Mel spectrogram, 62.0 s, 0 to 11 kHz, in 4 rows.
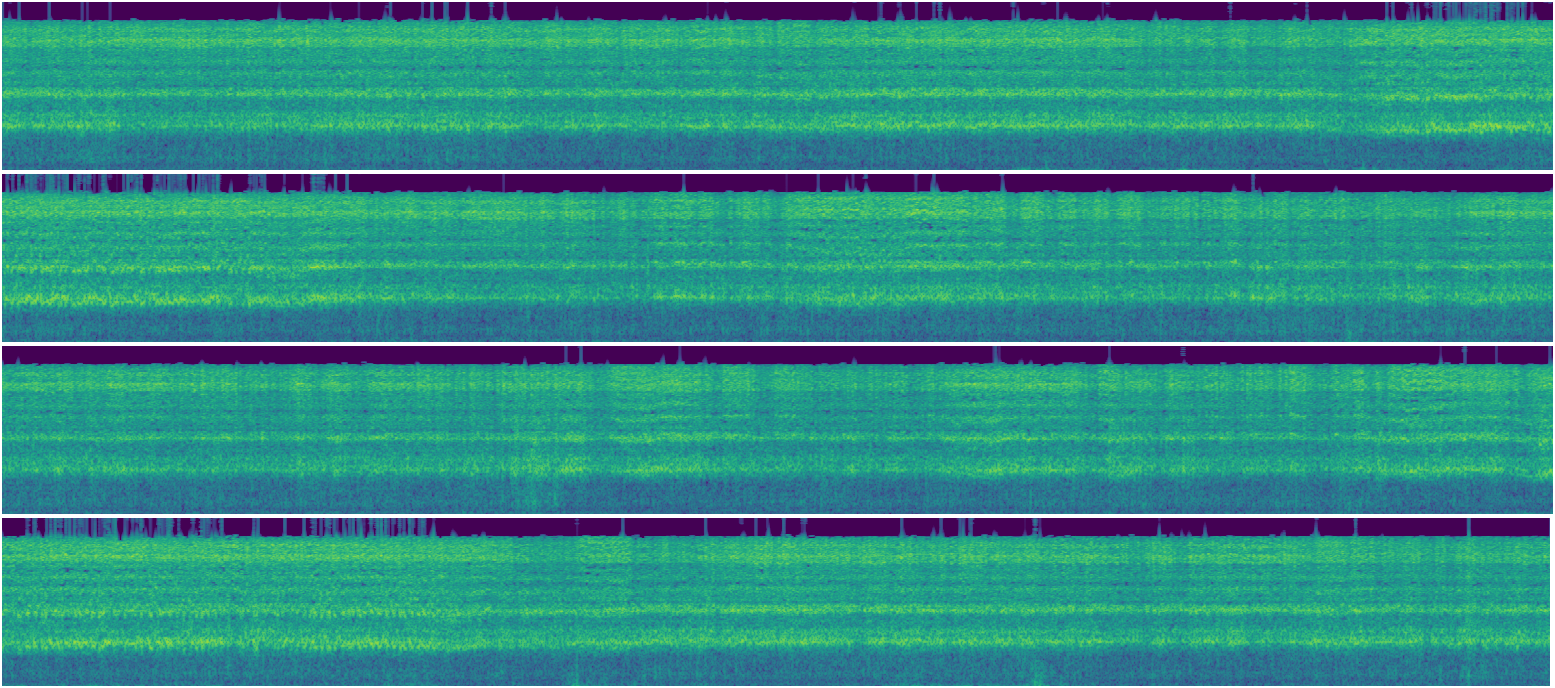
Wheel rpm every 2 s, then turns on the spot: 230, 240, 240, 230, 220, 230, 220, 190, 190, 220, 230, 230, 230, 230, 230, 230, 230, 230, 230, 230, 230, 230, 230, 210, 190, 200, 220, 240, 240, 230, 230.
none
